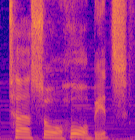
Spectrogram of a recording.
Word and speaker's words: Saharbits: According to their oral tradition, a giant named Saharbits, pronounced roughly Ter-Sor-Horbits, lived somewhere within its walls.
